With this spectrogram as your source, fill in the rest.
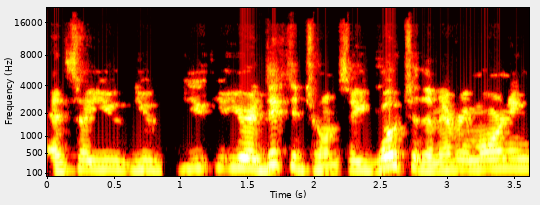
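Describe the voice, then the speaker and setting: A man talks with a high pitch. His pitch varies in an ordinary way. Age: 50s. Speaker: spiritual discussion panelist. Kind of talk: casual chat.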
